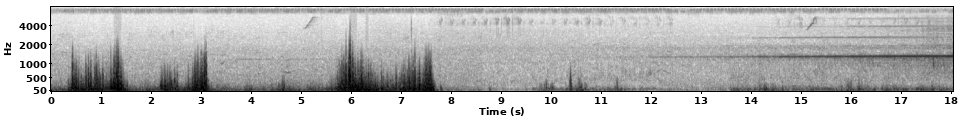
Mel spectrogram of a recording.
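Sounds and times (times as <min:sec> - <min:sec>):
wind buffeting microphone: 0:00.0 - 0:07.9, 0:13.4 - 0:18.0
crickets trilling: 0:00.0 - 0:18.0
approaching train tone and rumble: 0:10.4 - 0:18.0.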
